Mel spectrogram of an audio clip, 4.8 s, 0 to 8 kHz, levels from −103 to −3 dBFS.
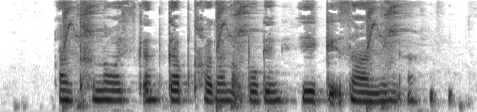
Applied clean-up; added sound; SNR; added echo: none; Thump, thud; 12 dB; none.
